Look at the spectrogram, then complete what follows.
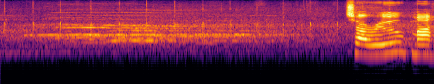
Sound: graduates cheer

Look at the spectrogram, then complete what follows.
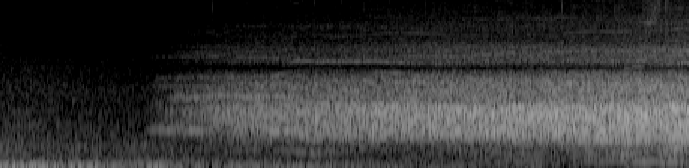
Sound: crowd cheering

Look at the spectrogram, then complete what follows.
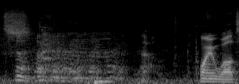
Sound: laughter

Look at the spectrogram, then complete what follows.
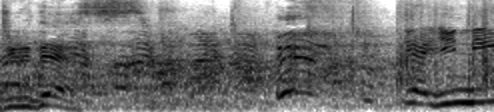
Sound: audience laughing

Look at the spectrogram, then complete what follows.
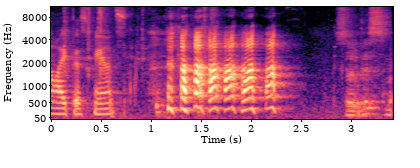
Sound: laughing

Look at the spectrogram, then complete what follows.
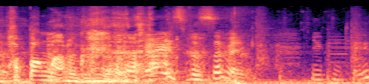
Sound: laughs; speaking in foreign language

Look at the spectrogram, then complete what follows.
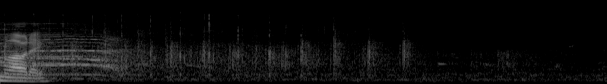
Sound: audience cheers and applauds

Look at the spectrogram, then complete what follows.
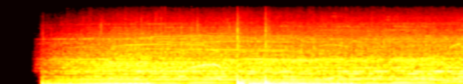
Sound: audience cheering

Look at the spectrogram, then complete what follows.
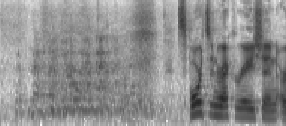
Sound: laughter

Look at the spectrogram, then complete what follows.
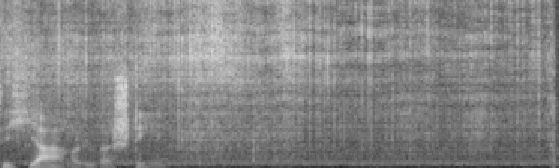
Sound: sizzling, crackling sound

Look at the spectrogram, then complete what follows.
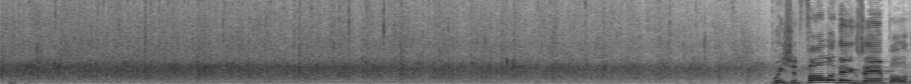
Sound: applause

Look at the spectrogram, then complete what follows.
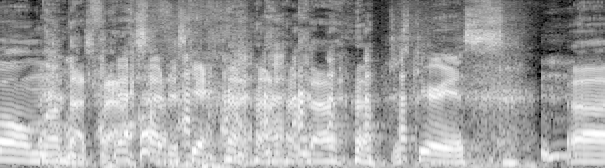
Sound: laughs

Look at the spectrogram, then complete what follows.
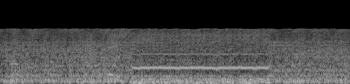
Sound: altimeter Setting Sound

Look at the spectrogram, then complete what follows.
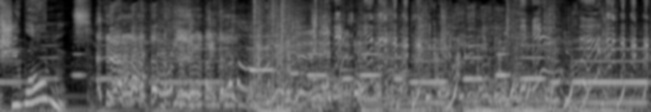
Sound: all laughing

